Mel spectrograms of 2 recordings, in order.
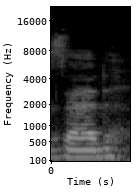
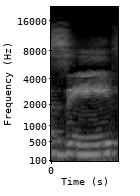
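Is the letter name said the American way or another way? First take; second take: another way; American. First: The letter name is said the non-American way. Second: The letter name is said the American way.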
